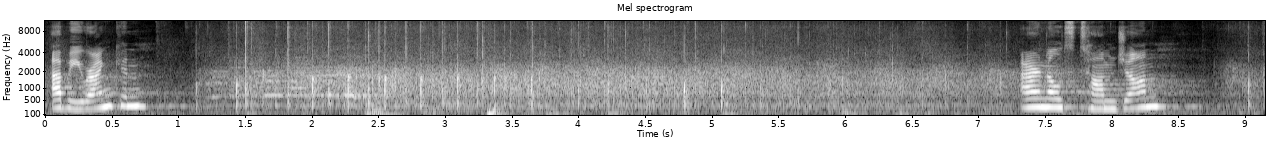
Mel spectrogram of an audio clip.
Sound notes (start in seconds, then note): 1.1 audience applauding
